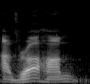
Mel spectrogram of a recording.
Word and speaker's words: Avraham: So we say every word has an accent. It's either on the last syllable or second to last. So most words on the last syllable, Avraham. It's not Avraham, it's not on the ra, it's on the hum, Avraham.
